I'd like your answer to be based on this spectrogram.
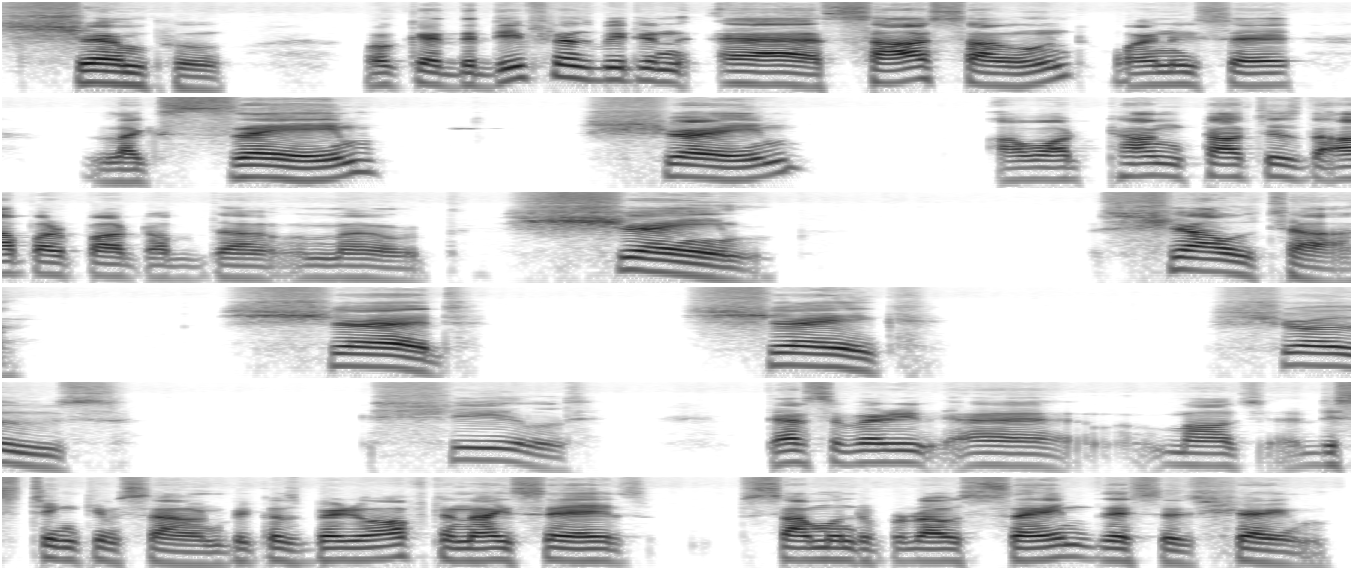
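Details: Adult speaker; no disorder.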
